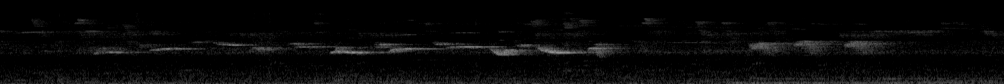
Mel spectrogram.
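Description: Birds singing: a quick run of short whistled chirps and notes, some falling in pitch, densest in the first six seconds, with another cluster of chirps about three-quarters of the way through.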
